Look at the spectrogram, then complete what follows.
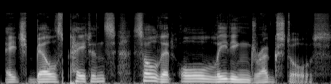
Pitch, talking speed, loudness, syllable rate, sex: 120 Hz, 165 wpm, -17 LUFS, 4.2 syllables/s, male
